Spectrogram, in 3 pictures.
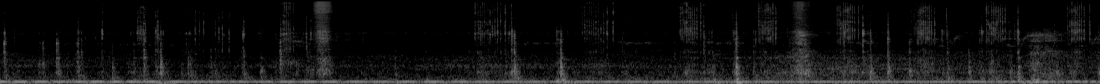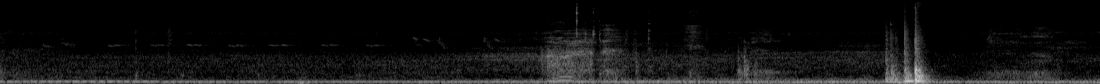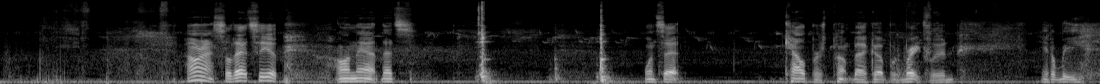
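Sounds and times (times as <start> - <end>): steady low hum: 0.0 - 33.0
ratchet wrench clicking: 0.8 - 3.4, 4.7 - 11.1
tools clinking: 26.7 - 28.3.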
